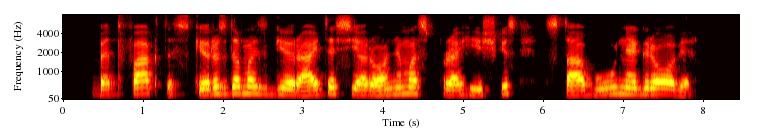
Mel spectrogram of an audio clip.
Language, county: Lithuanian, Kaunas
